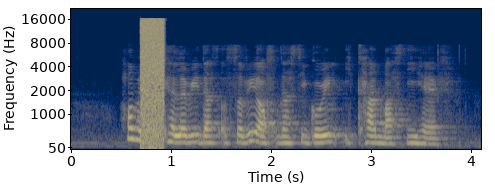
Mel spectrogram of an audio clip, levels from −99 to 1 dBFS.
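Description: From 0.69 to 0.92 s the speech turns into loud, harsh broadband noise: samples built from the wrong bytes, so the noisy low-order bits dominate each value.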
